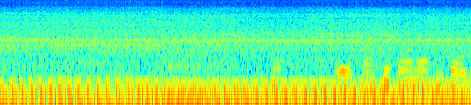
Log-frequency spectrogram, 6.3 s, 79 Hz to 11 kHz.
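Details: 1994 Chevy Camaro Z28 5.7L LT1 V8 after Optispark distributor replacement and coolant bleed: even, steady low rumble with regular firing pulses, no misses or knocks; idling smoothly.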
